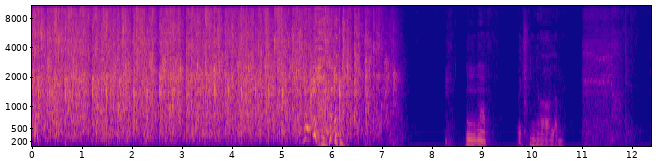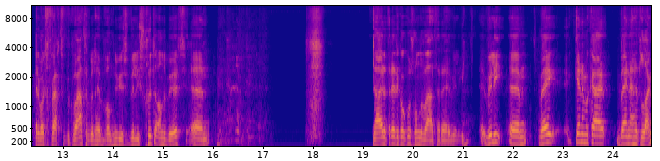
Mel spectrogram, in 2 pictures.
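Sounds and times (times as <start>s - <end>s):
sustained applause from a sizeable audience: 0.0s - 7.5s
laughter: 5.3s - 6.8s, 16.1s - 17.2s
speech: 9.8s - 10.8s, 12.4s - 16.3s, 19.2s - 24.7s.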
